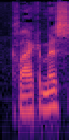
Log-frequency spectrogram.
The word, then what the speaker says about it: Clackamas: Clackamus, Oregon.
